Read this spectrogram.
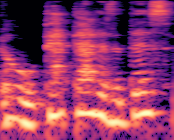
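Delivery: a hint of an excited kid asking dad; mild childlike eagerness; eager little son. Son picking toys in parable.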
